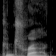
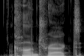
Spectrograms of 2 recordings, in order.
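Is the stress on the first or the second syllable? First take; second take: second; first. First: The stress is on the second syllable. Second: The stress is on the first syllable. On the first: It is a verb: to make smaller or to agree. "If it's on the second part, it's a verb" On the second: It is a noun: an agreement. "if the emphasis is on the first part ... The first one is a noun"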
